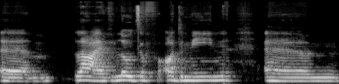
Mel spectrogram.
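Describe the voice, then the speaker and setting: A woman speaks with a Hungarian accent. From Hungary. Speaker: videographer. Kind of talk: interview. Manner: halting.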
